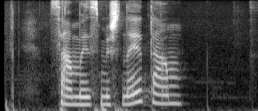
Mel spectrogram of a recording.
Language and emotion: Russian, positive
